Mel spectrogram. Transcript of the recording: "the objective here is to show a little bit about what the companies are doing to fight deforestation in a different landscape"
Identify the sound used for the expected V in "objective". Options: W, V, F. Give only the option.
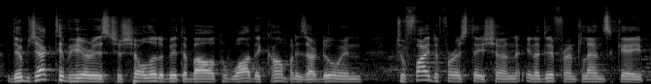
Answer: V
